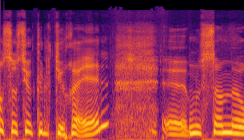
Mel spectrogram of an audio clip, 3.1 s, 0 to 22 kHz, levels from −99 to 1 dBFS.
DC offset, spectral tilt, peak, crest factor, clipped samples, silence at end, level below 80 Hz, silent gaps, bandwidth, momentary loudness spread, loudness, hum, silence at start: 0.8%; -5 dB/octave; -4 dBFS; 12 dB; under 0.1%; 0 s; -42 dBFS; none; 15.5 kHz; 9 LU; -16 LUFS; none; 0 s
